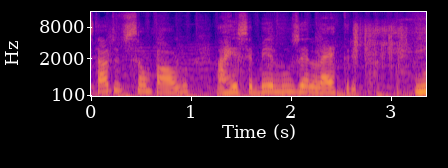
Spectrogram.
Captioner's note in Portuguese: zunido elétrico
